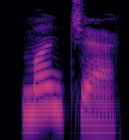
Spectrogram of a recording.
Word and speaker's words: muntjac: Muntjac.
